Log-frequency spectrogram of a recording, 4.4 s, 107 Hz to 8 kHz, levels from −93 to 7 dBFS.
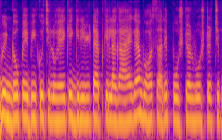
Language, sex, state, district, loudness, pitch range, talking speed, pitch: Hindi, female, Chandigarh, Chandigarh, -15 LUFS, 195-210 Hz, 230 wpm, 200 Hz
